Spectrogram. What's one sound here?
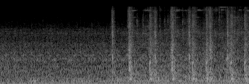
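A ticket printer rattles quickly.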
